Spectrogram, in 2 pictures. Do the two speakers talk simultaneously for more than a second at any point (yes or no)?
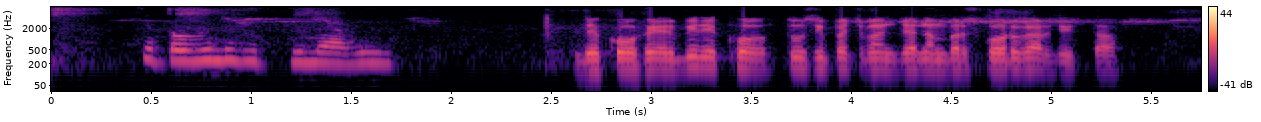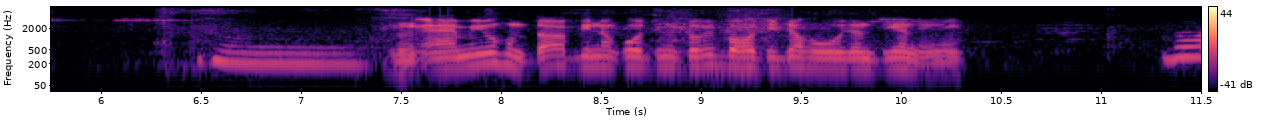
no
